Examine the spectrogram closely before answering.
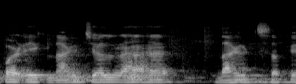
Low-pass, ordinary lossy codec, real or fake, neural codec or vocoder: none; none; real; none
